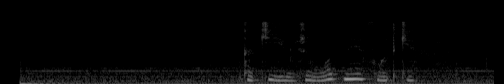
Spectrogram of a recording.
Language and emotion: Russian, neutral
